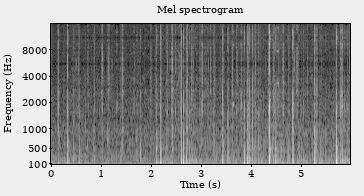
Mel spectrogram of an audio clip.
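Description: Soccer balls being kicked with the instep into a practice wall: a series of sharp thuds at irregular intervals as the balls are struck, hit the board and bounce back on the asphalt, the loudest near the end.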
